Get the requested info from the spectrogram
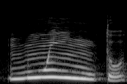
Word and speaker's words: muito: Agora eu gostaria de falar sobre mais um pequeno detalhe, a pronúncia da palavra muito. É uma pronúncia nasal.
